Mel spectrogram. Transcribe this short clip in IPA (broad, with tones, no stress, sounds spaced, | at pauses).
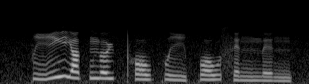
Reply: p iː˨˥ j ɐ˧ k̚ n̪ ɵ˧ ɥ pʰ o˨ w kʷ iː˨˩ p o˨˧ w s ɪ˨ ŋ n̪ ɪ˨˩ ŋ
